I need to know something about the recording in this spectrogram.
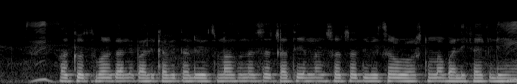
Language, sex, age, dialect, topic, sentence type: Hindi, male, 18-24, Hindustani Malvi Khadi Boli, banking, statement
